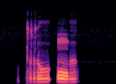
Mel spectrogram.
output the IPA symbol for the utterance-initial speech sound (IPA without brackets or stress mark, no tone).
p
